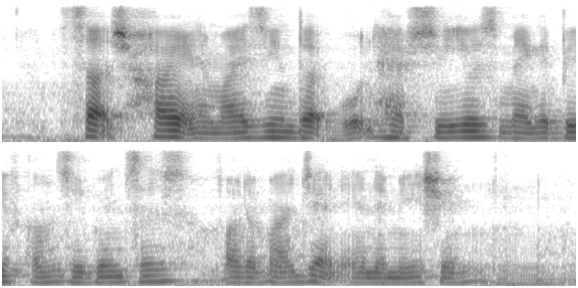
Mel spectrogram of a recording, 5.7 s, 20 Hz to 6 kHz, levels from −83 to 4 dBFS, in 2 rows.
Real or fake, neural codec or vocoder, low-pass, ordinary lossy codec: fake; codec, 24 kHz, 0.9 kbps, WavTokenizer, small release; 5.4 kHz; none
